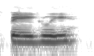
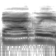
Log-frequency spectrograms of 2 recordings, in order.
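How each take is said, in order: First: The vowel has a Minnesota regional accent. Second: The vowel sounds standard, without a regional accent. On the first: "it's Bagley" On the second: "instead of Bagley"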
